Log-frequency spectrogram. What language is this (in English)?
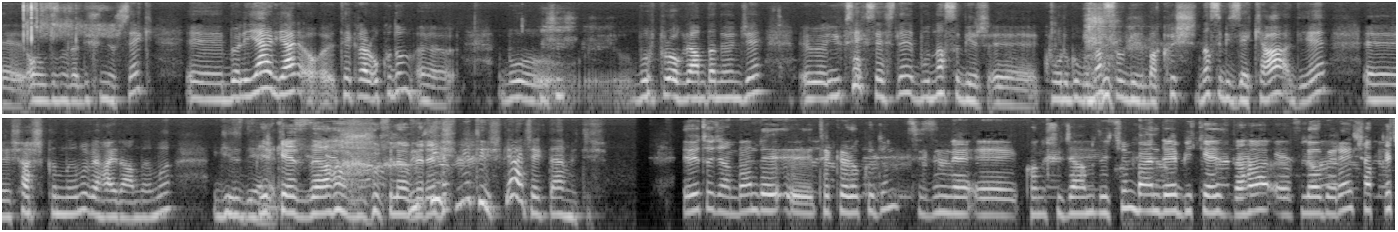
Turkish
